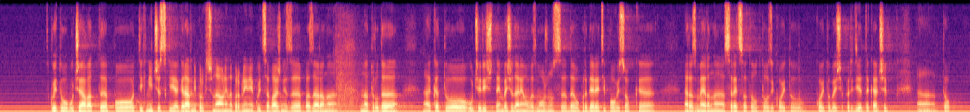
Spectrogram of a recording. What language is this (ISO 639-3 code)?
bul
